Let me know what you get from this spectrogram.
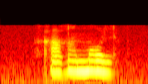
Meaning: gambler
- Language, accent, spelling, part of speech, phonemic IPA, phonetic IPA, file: Armenian, Eastern Armenian, խաղամոլ, noun, /χɑʁɑˈmol/, [χɑʁɑmól], Hy-խաղամոլ.ogg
